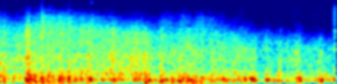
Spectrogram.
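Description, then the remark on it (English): A loud, sustained thunder sound effect, crackling and rolling with dense low booms for several seconds before cutting off abruptly. “I mean, we even have lightning.”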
